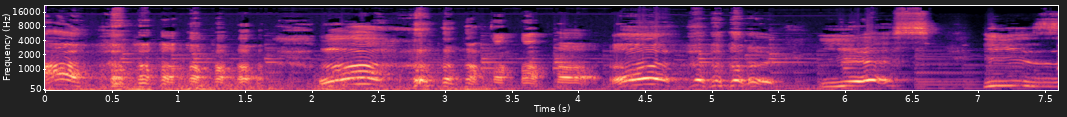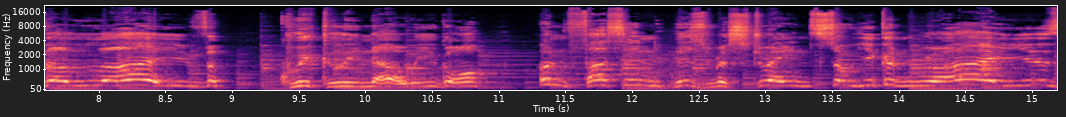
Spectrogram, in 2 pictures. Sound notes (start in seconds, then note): 3.1 maniacal laughter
